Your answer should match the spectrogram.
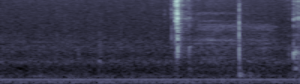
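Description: Computer mouse clicking: one sharp click a little over a second in and a softer one shortly after, over a steady low electrical hum.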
